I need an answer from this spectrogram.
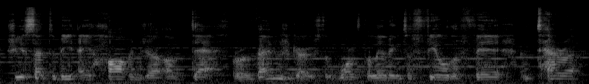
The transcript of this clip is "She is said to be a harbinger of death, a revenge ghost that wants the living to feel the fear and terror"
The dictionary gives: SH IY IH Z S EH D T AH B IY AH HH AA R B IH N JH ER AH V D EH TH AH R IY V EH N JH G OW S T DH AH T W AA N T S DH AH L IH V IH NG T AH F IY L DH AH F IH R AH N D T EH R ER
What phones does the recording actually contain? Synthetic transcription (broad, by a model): SH IY IH Z S EH D T AH B IY AH HH AA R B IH N JH ER AH V D EH TH AH R IY V EH N JH G OW S DH AH T W AA N T S DH AH L IH V IH NG T AH F IY L DH AH F IH R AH N T EH R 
